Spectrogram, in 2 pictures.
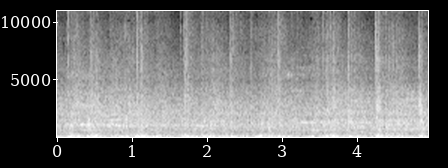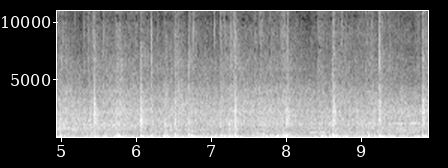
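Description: Two basketballs being dribbled on a hardwood gym floor: repeated bounces, a few a second, over a steady low rumble.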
